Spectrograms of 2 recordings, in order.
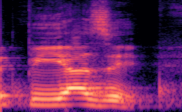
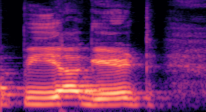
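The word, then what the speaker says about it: Piaget: ये होता है आपके पियाजे। अब इस पियाजे में, ये पियाजे तो यहीं पे रह गया, टी इसमें साइलेंट रहता है, और हिंदी फॉन्ट इसको क्या पकड़ लेता है? पिया गेट।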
